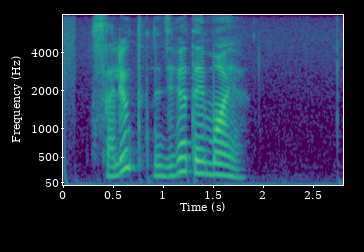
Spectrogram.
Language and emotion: Russian, positive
